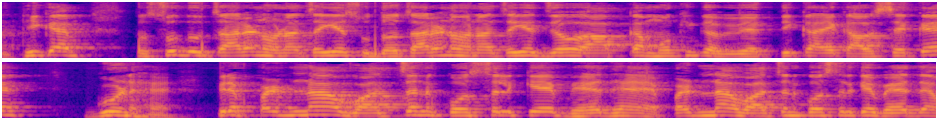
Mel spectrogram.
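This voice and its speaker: Male exam-prep teacher, bright forceful tone, asks then answers his own questions. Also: fairly high pitch, reverberant.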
